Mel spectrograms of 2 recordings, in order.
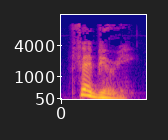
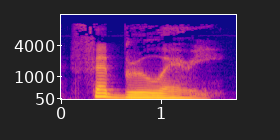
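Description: First: It is said the usual way, not following the spelling. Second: It is said sounding out the spelling.

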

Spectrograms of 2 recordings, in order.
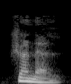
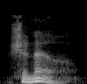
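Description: First: The stress is on the first syllable. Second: The stress is on the second syllable. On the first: This is how English speakers do not say it. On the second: This is how English speakers say it. "We Anglos must obviously think the iambic rhythm sexier"

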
